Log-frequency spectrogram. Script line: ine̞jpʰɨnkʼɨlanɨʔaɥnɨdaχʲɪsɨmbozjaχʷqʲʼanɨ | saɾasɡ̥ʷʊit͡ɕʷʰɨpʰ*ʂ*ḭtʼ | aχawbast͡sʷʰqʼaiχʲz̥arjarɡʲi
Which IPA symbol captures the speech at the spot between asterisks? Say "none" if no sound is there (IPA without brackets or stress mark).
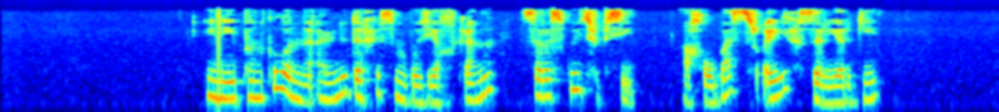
s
